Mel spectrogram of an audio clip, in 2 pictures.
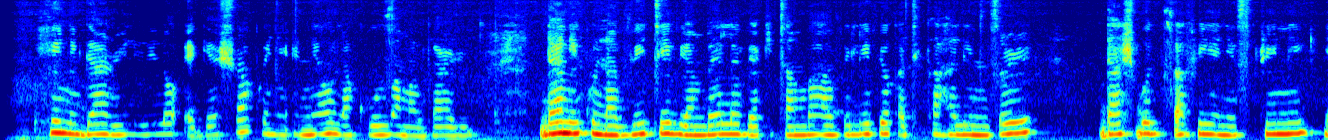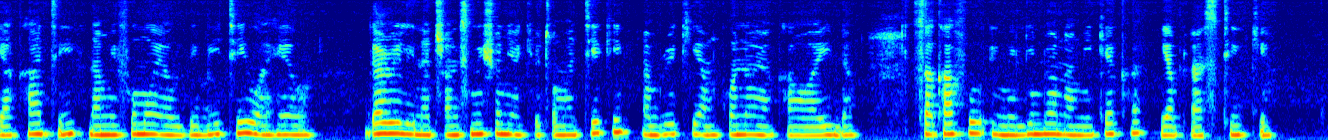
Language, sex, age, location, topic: Swahili, female, 18-24, Nairobi, finance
